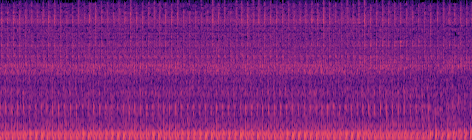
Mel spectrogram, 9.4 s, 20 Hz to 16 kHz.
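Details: 1981 Yamaha SR500 single-cylinder startup after oil and filter change, sump check ball/spring/gasket replacement and valve adjustment; 115 psi max compression, still smoking: lumpy slightly uneven idle about three beats a second; rough idle, cause unclear.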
